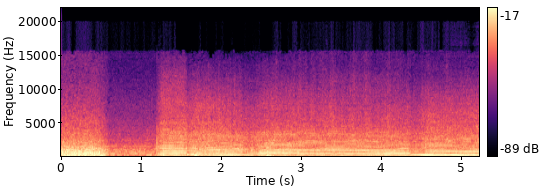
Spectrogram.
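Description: Race car engines in an online video game race drone steadily with whining harmonic tones that shift in pitch as cars pass, continuous and moderately close, no talk.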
